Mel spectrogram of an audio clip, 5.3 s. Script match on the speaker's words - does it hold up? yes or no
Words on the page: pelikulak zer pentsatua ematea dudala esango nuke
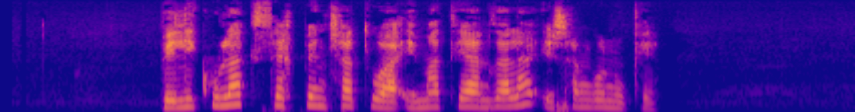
yes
